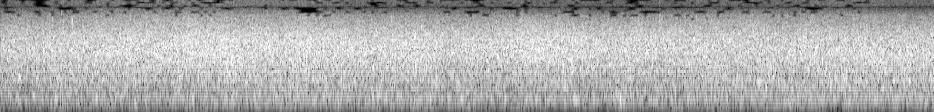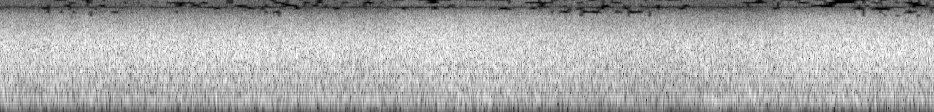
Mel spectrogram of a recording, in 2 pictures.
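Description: Surf breaking on a sandy beach, heard as a steady, even rush.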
